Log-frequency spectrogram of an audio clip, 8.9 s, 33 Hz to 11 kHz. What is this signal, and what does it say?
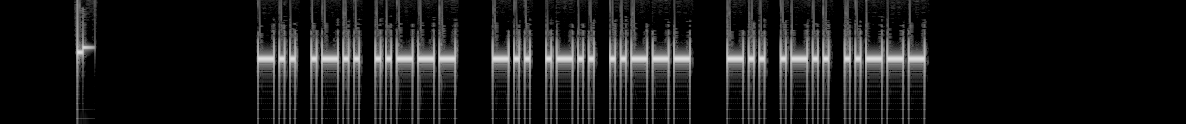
Morse code, heard as a keyed tone, about 30 wpm, 700 Hz. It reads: DL2 DL2 DL2
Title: Callsign Prefixes for Top 25 DXCC - Repeated 3x - 30wpm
